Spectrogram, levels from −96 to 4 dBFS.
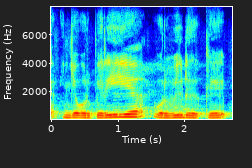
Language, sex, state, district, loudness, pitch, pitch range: Tamil, male, Tamil Nadu, Nilgiris, -14 LUFS, 150 Hz, 145-170 Hz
